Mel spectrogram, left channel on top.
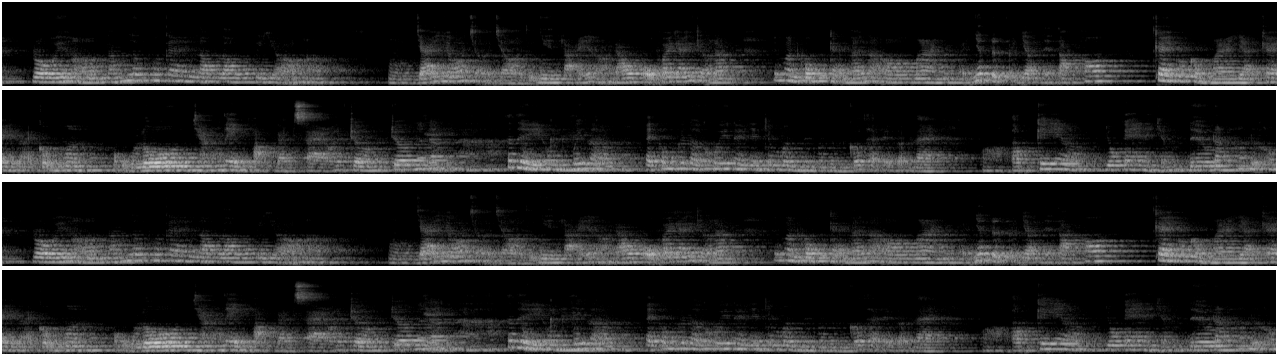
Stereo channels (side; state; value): both; normal; correlation 0.94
